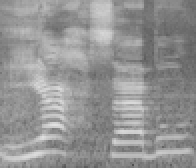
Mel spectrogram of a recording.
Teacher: ہا کو بالکل حلق سے ہی نکالیں گے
